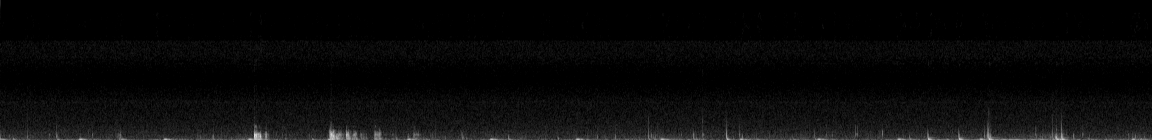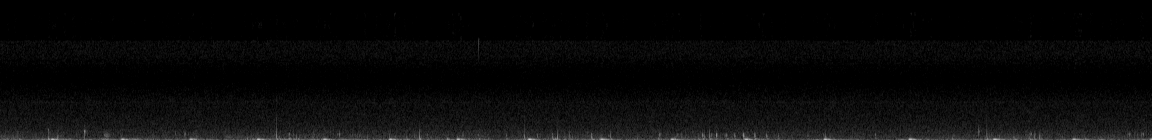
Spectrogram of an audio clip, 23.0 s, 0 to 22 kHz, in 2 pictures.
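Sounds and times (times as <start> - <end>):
heartbeat: 0.0 - 23.0
stomach growling: 2.5 - 4.3, 9.1 - 10.9, 13.4 - 19.4.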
